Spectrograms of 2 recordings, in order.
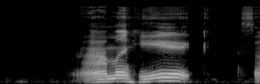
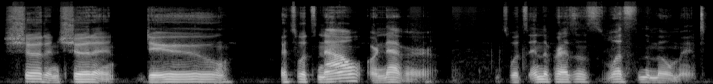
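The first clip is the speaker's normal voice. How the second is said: mystic pronouncement; 5 dB louder than usual. Acted. Channeling visions for viewers.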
